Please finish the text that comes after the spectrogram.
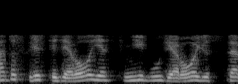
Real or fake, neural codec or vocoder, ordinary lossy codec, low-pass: fake; codec, 16 kHz, 0.5 kbps, FunCodec, trained on Chinese and English, 25 frames a second; AAC, 16 kbps; 7.2 kHz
